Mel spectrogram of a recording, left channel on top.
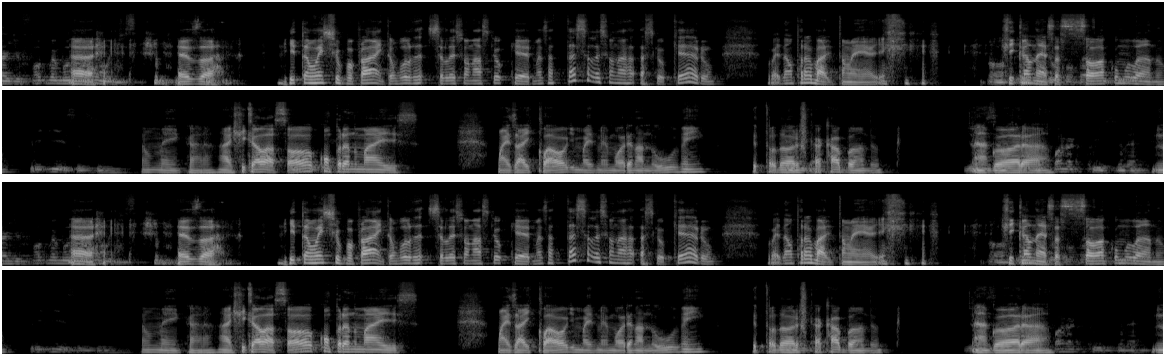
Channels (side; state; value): both; normal; correlation 0.92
